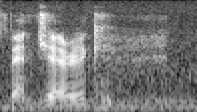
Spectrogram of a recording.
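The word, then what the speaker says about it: Beinn Dearg: dottorel and golden eagle i think the pronunciation is ben jerick really i would never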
